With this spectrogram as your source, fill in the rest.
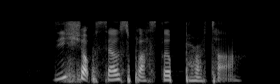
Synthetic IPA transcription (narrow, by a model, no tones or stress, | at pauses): diʃɔp̚sɛlsplastəpʰatʰa̰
